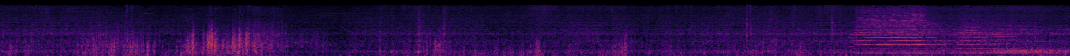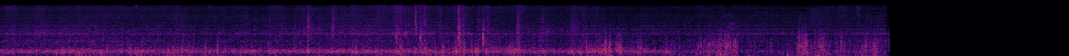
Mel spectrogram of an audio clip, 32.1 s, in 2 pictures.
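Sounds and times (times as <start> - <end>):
wheels rumbling over track: 0.0 - 29.4
train horn: 12.6 - 15.4
clatter over rail joints: 16.0 - 25.4.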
